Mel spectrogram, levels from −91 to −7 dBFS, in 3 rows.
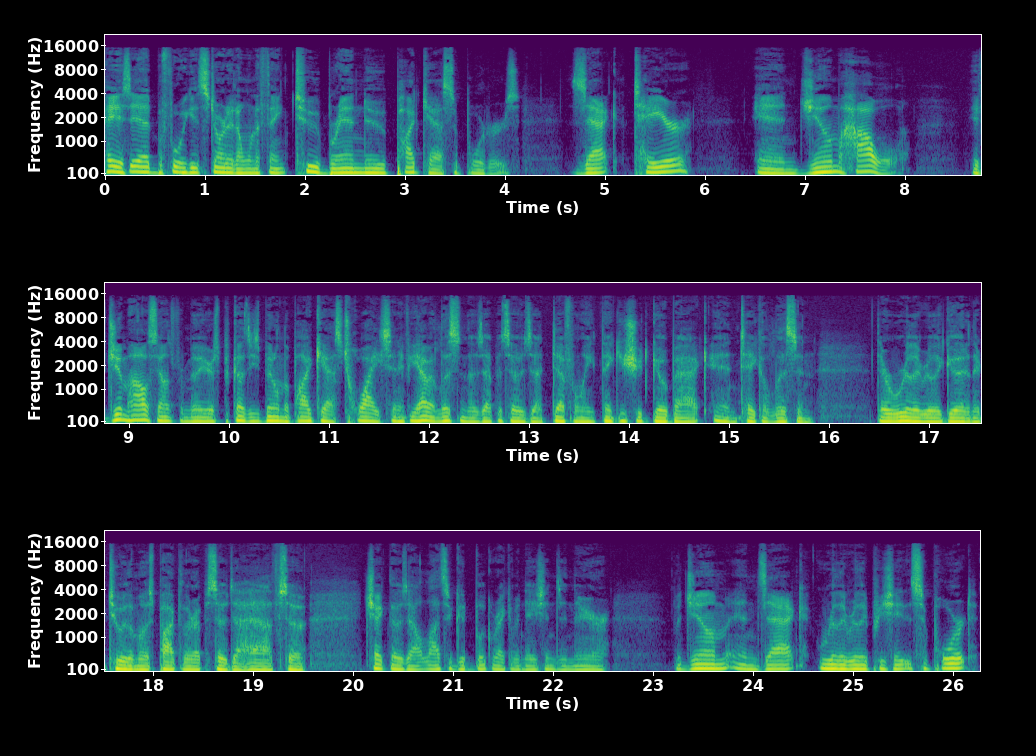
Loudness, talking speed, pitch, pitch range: -19 LUFS, 200 wpm, 110 Hz, 100-125 Hz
